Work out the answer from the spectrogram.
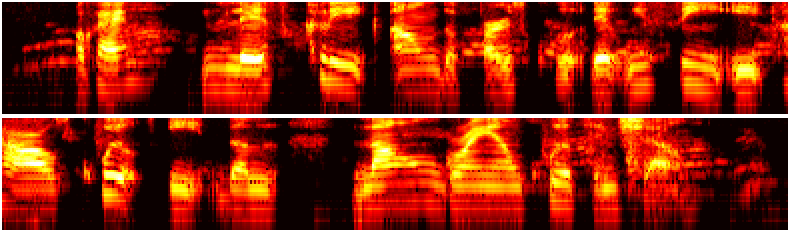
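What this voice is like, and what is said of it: Beautiful accent. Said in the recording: “I love your accent. It's so beautiful.”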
